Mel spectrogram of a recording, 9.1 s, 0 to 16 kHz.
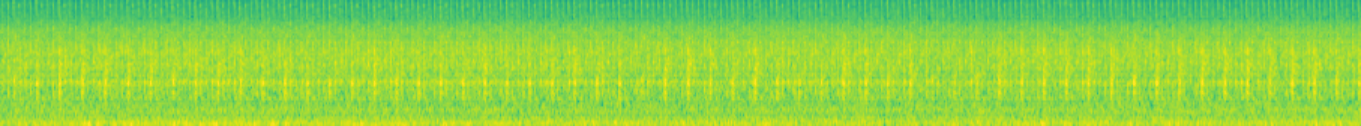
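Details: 2006 Ford Focus 2, 1.6 100 hp, automatic: regular light knock at idle at camshaft frequency (~400/min), vanishing above 1500 rpm, unchanged after 90,000 km; owner suspects camshaft knocking in its bed, possibly piston pin oil starvation or piston slap.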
